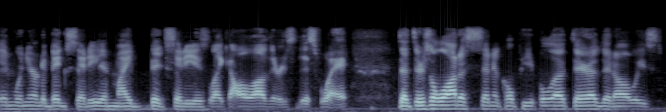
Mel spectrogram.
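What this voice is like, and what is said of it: Usual voice. Nothing is said of it.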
